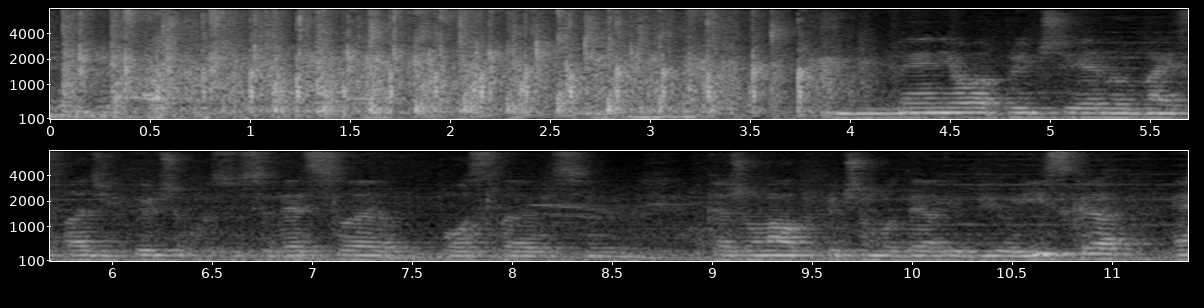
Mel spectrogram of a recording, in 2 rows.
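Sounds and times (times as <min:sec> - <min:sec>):
applause for the host at a People Hub gathering: 0:00.0 - 0:04.1
speech: 0:04.8 - 0:11.3.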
